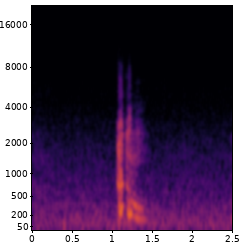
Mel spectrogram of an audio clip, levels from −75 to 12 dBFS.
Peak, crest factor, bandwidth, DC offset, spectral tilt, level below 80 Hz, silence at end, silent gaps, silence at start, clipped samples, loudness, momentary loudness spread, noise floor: -6 dBFS; 24 dB; 18 kHz; under 0.1%; -5.5 dB/octave; -50 dBFS; 0 s; none; 0 s; under 0.1%; -25 LUFS; 22 LU; -44 dBFS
